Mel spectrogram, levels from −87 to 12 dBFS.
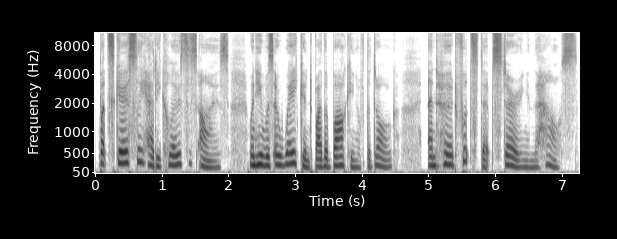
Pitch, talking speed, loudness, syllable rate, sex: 200 Hz, 200 wpm, -19 LUFS, 5.3 syllables/s, female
